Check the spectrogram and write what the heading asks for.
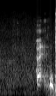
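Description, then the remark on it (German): A single sharp sneeze bursts out after a moment of quiet, a brief voiced intake followed by a loud, breathy explosive burst, fairly clear. “Gesundheit.”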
